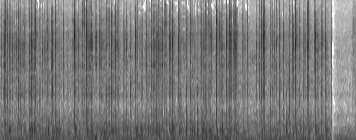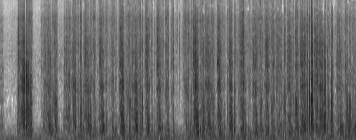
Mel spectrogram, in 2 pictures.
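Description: Fast, dense tapping and scratching added over mimed hand movements as fake ASMR triggers, not made by the nails touching anything in the picture. A brief lull comes about seven seconds in, and then the tapping and scratching comes back louder and busier.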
